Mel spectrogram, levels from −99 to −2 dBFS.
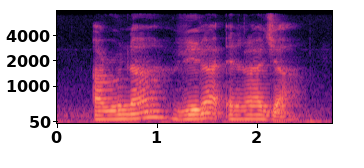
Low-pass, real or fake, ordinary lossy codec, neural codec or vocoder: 7.2 kHz; real; none; none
